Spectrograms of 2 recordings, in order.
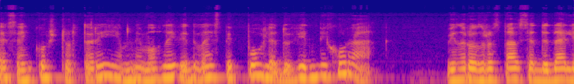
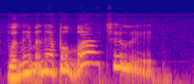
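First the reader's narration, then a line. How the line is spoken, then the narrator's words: Joyful, from below. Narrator (Ukrainian): радісно сповістив невидимий знизу Телесик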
